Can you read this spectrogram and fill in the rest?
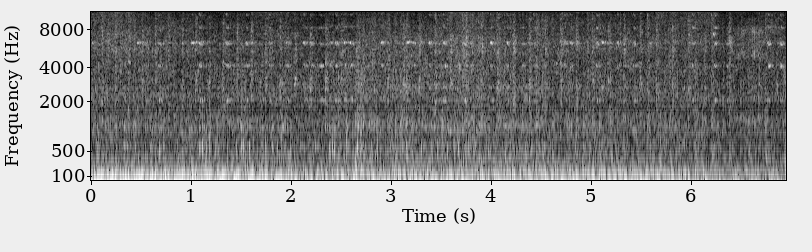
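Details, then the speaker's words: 1964 Mercury Marauder 390 V8 2-barrel, sitting since 1987, revived: deep, loose, lumpy V8 idle that slowly sags, running well but wanting to die at idle. "It's running really good. Uh, it does kind of want to die a little bit."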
